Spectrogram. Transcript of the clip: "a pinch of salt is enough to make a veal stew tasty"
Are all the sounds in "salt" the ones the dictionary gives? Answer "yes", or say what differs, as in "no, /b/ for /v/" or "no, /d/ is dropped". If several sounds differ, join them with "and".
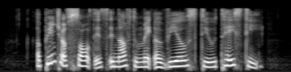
yes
